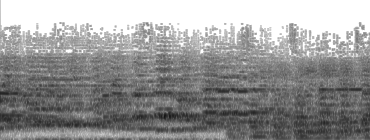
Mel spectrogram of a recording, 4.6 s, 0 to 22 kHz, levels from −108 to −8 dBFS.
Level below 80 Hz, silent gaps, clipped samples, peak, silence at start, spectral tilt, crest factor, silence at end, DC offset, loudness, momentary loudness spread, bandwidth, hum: -48 dBFS; none; under 0.1%; -10 dBFS; 0 s; -5 dB/octave; 16 dB; 0 s; under 0.1%; -26 LUFS; 5 LU; 11.5 kHz; none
